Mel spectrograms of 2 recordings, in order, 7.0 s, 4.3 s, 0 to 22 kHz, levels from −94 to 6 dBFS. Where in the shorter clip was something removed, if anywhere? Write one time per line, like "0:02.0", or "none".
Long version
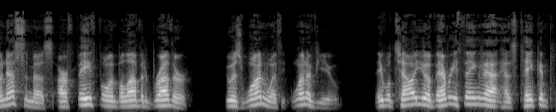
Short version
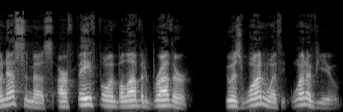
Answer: none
